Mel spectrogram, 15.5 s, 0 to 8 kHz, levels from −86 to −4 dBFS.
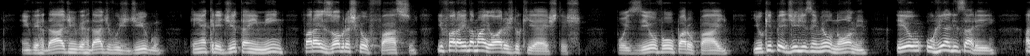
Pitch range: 120-170 Hz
